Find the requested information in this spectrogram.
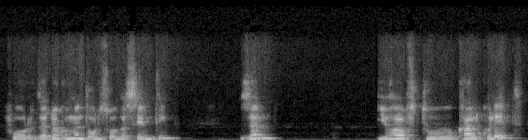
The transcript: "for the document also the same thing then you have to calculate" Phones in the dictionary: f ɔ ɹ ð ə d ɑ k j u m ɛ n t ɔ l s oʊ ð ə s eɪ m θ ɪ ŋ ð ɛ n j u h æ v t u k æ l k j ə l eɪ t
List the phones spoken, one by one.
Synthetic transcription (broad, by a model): f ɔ ɹ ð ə d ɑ k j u m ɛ n t ɔ l s oʊ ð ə s eɪ m t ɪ ŋ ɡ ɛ n j u h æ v t u k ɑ l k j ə l eɪ t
